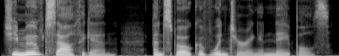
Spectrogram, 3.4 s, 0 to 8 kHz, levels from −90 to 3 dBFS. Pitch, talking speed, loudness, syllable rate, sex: 185 Hz, 175 wpm, -19 LUFS, 5.5 syllables/s, female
